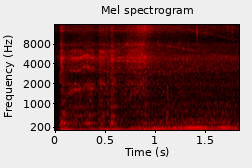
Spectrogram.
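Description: A 2008 GMC Sierra truck engine cranks briefly and catches, then settles into a steady, close, low rumbling idle with no voices.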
